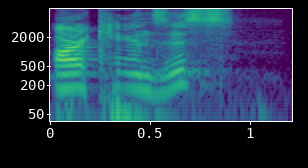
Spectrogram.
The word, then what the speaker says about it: Arkansas: So, well, we're not in Arkansas, but at the end of the state's name, that hard S is not allowed to be said. Arkansas is legally supposed to be pronounced Arkansas.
